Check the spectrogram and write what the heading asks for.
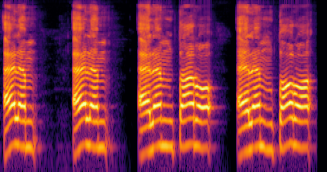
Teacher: ہے، یہ میم ساکن ہے، میم ساکن کے بعد تا ہے، جب میم ساکن کے بعد تا ہے تو اس میم ساکن میں غنہ نہیں کریں گے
